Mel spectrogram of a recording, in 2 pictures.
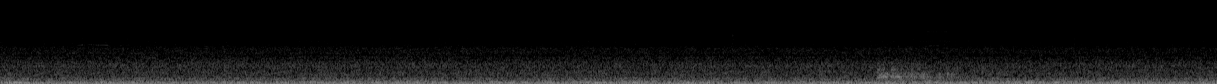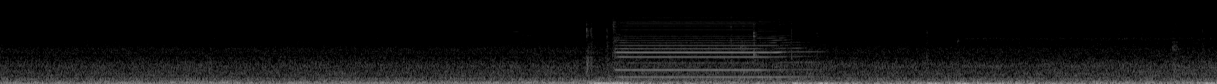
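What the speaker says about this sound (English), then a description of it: "So I'm just letting the train coast down." A Class 31 diesel locomotive coasting in Train Simulator 2020 gives a steady low rumble and rolling noise throughout, with a brief tonal chime-like sound near the end.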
